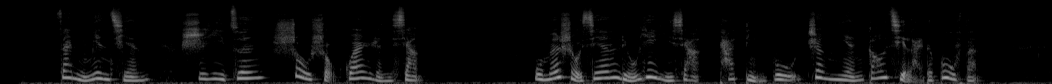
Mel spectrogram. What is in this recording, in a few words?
Mandarin, audio-guide; gazing at sanxingdui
